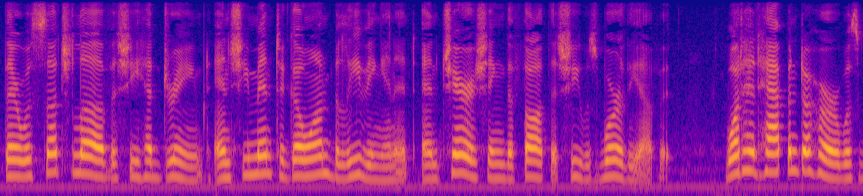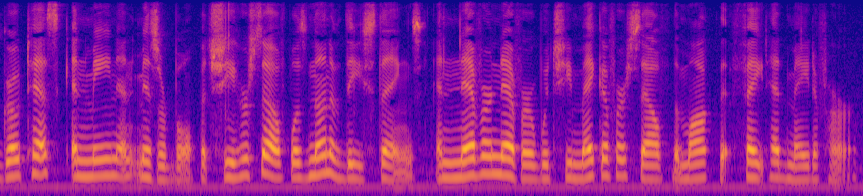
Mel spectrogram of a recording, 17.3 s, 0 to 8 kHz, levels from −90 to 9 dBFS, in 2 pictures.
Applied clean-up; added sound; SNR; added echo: none; none; none; none.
